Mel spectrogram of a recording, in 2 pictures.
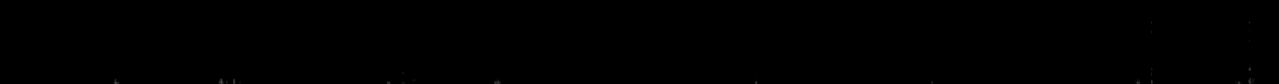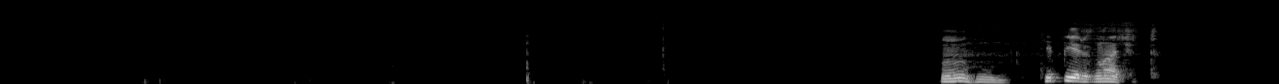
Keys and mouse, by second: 2.2 r, 4.8-7.7 drag, 11.3 click, 12.4-12.8 drag, 14.2 r, 18.8 shift+middle click.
